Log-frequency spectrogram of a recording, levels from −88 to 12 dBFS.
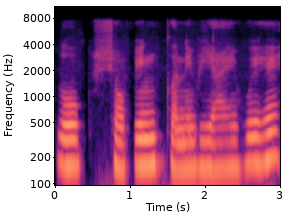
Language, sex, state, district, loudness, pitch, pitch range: Hindi, female, Himachal Pradesh, Shimla, -16 LUFS, 160 Hz, 150-170 Hz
